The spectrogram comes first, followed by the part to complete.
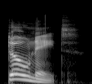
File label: "donate", spelling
